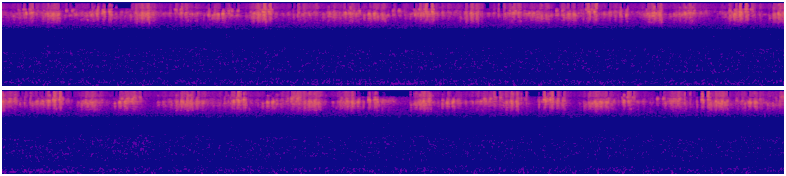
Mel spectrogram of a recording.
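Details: Crickets chirping at sunset under an evening sky, a natural recording: a steady, very high, shimmering trill pulsing roughly twice a second throughout, with no other clear sounds.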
